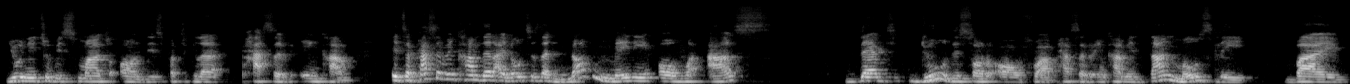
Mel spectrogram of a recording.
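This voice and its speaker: A South African man in his thirties hosts a solo podcast, drifting between points and reaching for words with plenty of ums and uhs. His voice sits at an ordinary middle pitch. The sound is roomy and a little muffled. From South Africa, Durban. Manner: rambling, searching for words with many fillers. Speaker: podcast host. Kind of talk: casual solo podcast monologue.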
